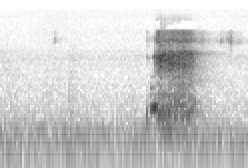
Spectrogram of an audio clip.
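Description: A person's single short, loud breathy burst, sneeze-like, about a second and a half in and lasting under half a second.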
